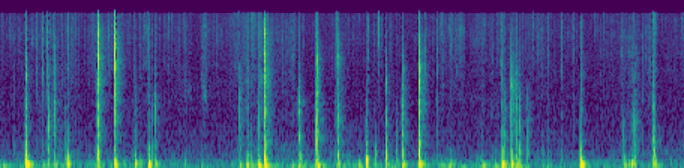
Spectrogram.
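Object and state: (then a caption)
Kraft paper strip being crinkled. A thin brown kraft paper strip, held in both hands, is folded, crinkled and stretched with the fingertips. It gives a quick, irregular run of sharp, dry crackles and snaps, each with a soft low thump beneath it and almost no ring, with brief quiet gaps in between.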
